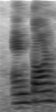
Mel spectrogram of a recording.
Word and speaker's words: Entente: Okay, इसको हम एंटॉन्ट बोल के प्रोनाउंस करेंगे।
